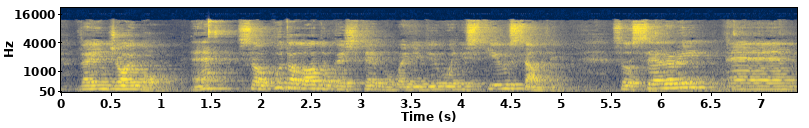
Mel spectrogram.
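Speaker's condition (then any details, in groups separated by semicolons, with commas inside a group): No condition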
